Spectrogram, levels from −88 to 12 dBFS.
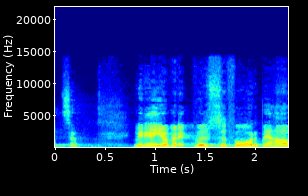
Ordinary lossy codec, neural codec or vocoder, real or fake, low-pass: AAC, 48 kbps; codec, 44.1 kHz, 2.6 kbps, DAC; fake; 14.4 kHz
